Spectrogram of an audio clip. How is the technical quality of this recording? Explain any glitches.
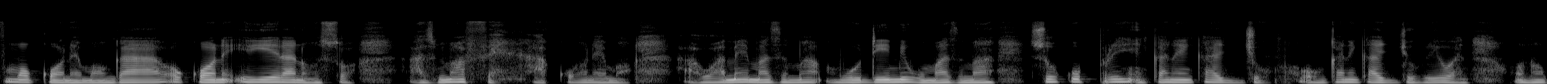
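The recording has one fault, a wrong sample rate, which lasts the whole clip. The speech plays at 0.726 times its proper speed and sits 5.55 semitones low. That fits audio recorded at 22 kHz being played at 16 kHz with no conversion. Speed and pitch fall together by the same ratio, so voices sound slow, deep and drawn out. A pitch shift would lower the pitch without slowing the speech, and a time stretch would slow the speech without lowering the pitch.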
